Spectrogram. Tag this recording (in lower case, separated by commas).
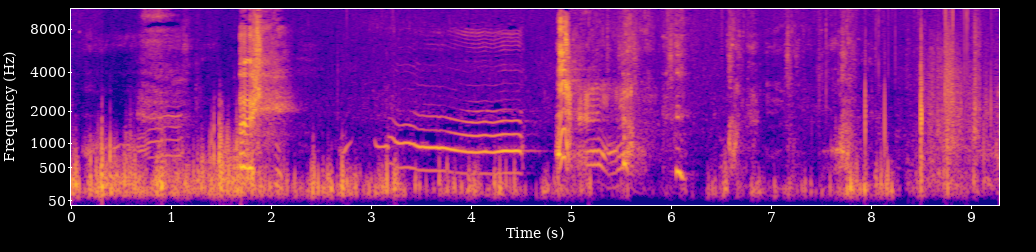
speech, bow-wow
